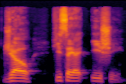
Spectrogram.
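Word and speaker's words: Joe Hisaishi: Once again, the music by Joe Hisei Ishii is how you properly say his name. I keep messing that up.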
